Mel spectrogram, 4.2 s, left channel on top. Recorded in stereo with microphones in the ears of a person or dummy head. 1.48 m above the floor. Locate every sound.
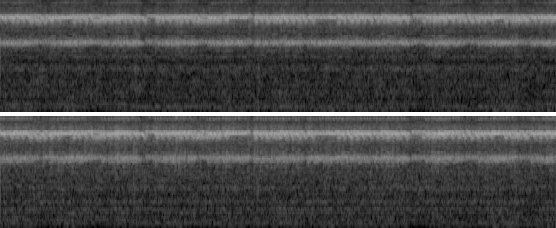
0.0 s an insect: 40° right (ahead or behind), 2.5 m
